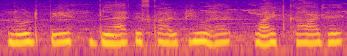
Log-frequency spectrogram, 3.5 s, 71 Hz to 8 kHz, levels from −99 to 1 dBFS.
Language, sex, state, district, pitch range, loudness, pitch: Hindi, female, Bihar, Patna, 220-235 Hz, -14 LUFS, 230 Hz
